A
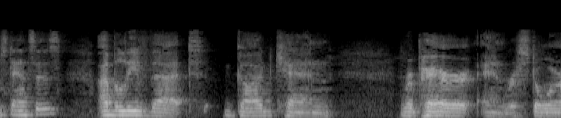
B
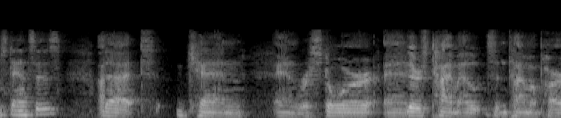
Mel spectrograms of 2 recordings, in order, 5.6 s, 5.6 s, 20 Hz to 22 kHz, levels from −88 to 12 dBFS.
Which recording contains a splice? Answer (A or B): B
